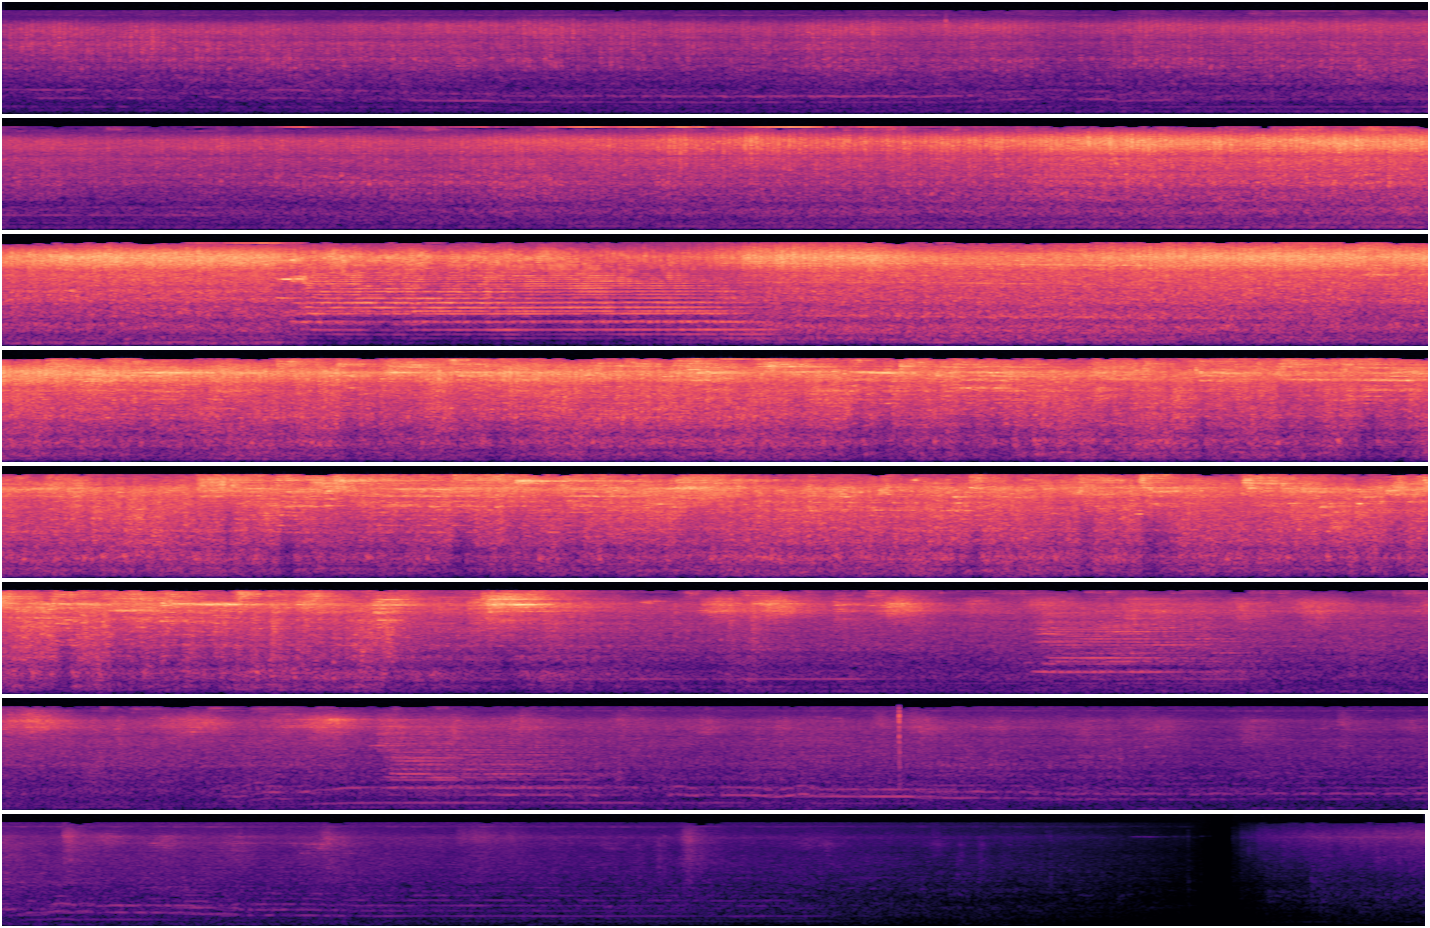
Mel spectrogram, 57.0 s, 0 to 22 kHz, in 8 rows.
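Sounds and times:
train wheels rumbling: 0.0s - 51.8s
diesel locomotive engine: 0.0s - 55.0s
train horn blast: 15.3s - 20.4s, 38.1s - 42.3s, 44.2s - 47.5s, 51.3s - 54.4s
wheels clacking over rail joints: 18.1s - 40.1s.

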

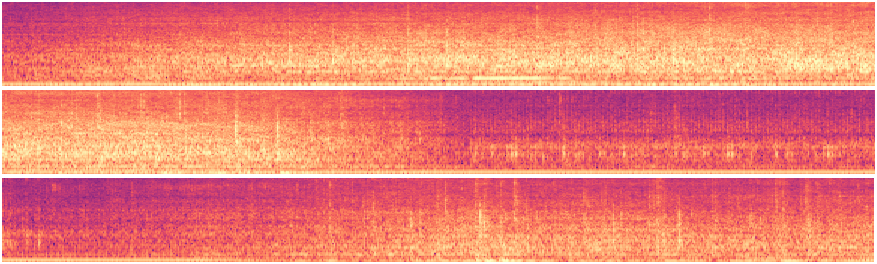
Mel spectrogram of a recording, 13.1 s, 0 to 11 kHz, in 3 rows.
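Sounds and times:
model train running on track: 0.0s - 13.0s.

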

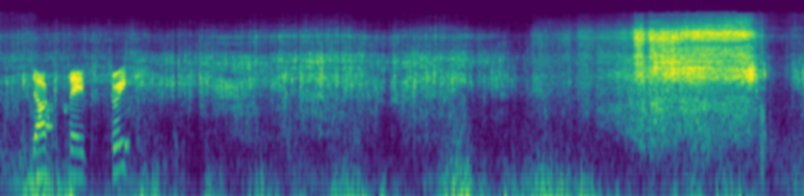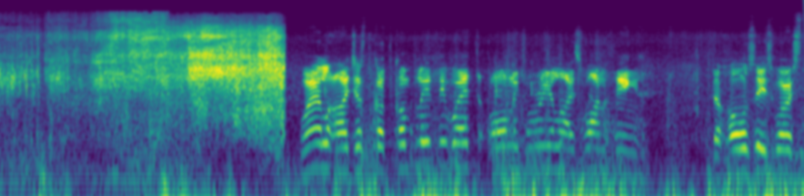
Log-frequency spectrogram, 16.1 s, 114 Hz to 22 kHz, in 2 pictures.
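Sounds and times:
water hissing from hose: 0.0s - 10.9s
wind buffeting microphone: 0.0s - 16.0s.

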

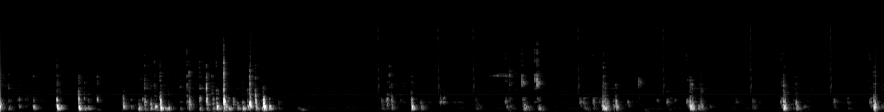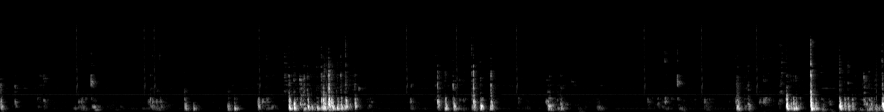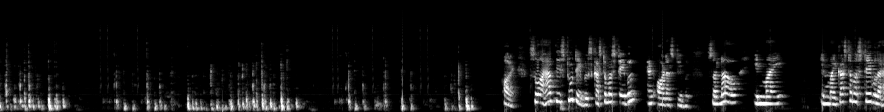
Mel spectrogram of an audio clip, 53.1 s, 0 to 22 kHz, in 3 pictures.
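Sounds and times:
keyboard typing: 0.0s - 5.6s, 7.6s - 10.9s, 11.6s - 14.2s, 15.0s - 16.8s, 17.4s - 18.6s, 19.2s - 19.8s, 20.5s - 24.9s, 25.8s - 29.2s, 30.5s - 45.0s
faint electrical whine: 0.0s - 53.0s
mouse clicks: 7.6s - 7.8s, 37.4s - 41.3s, 42.0s - 44.7s.

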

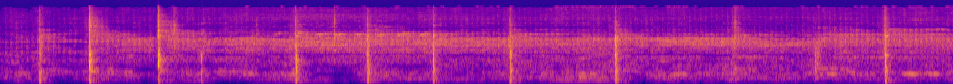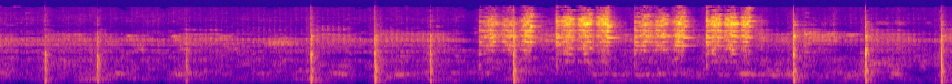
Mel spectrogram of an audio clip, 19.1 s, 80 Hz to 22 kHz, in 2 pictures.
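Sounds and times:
ringing metallic scraping: 14.3s - 17.3s.

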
